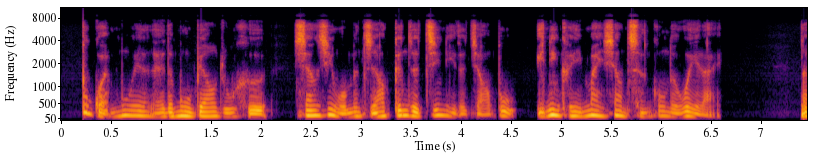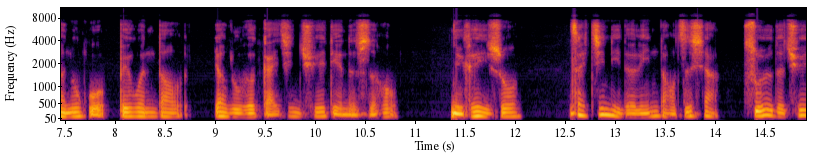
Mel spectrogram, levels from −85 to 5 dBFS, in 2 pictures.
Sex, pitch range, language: male, 105-145 Hz, Chinese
